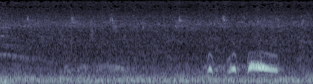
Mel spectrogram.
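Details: A spotted dove's single coo phrase comes near the end, recorded while trapping wild doves: two brief hooting notes and then a longer, wavering coo, over constant low background hum.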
